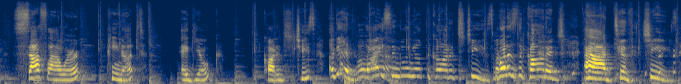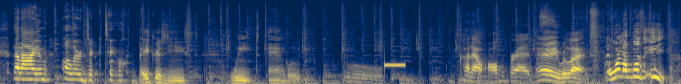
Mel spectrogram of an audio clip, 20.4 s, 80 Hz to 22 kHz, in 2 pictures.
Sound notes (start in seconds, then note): 16.0 beeps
